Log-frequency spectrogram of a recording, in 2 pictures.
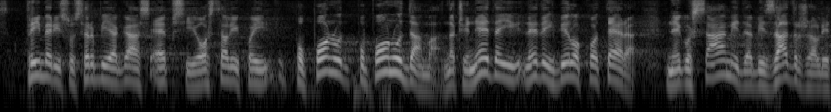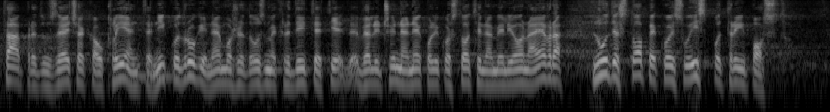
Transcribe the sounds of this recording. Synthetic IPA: pɾiːmje̞ɾisusr̩bijaɡaːsepsio̞st̪aːliko̞jipoponupopo̞nud̪ama̰znaːt͡ʃined̪ained̪aixbiːlˠo̞ko̞t̪e̞ɾa̰ | ne̞ɡo̞saːmid̪abizad̪r̩ʒalit̪aːpɾe̞d̪uze̞ːt͡ɕakaoklijent̪eniko̞d̪ɾuɡine̞mo̞ʒed̪auzmekɾe̞d̪it̪et̪ʋe̞lit͡ʃinene̞ko̞liko̞st̪o̞t̪inamilio̞ːnae̞ʋɾanud̪e̞st̪o̞pe̞ko̞jisuispod̪̚t̪ɾiːpo̞st̪o̥

